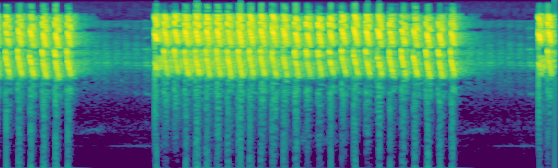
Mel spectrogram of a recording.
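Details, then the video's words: Konin master song used to train caged birds, filled with cililin phrases: rapid, bright, evenly pulsed high chirps in bursts lasting half a second to two seconds, broken by brief pauses. "MASTERAN BURUNG KONIN ISIAN CILILIN"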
